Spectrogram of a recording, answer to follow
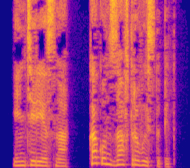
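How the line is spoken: Thoughtful general. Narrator (Russian): задумчиво произнес генерал

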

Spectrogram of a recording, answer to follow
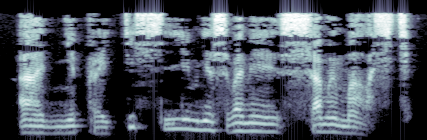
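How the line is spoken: Whispered. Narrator (Russian): Ален прошептал

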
